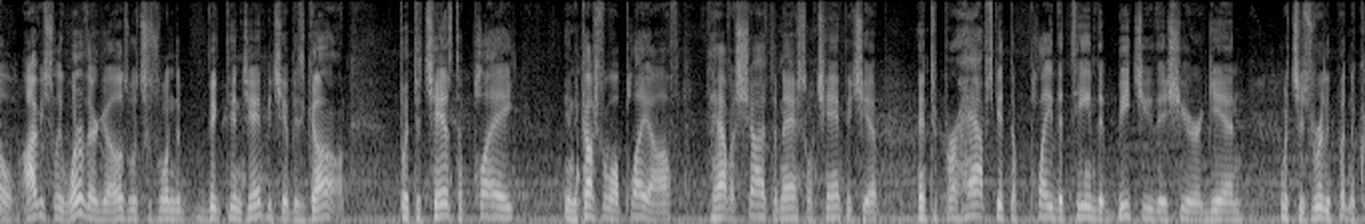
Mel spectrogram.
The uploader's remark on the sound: Met with the media for his press conference to preview the Bulldogs.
